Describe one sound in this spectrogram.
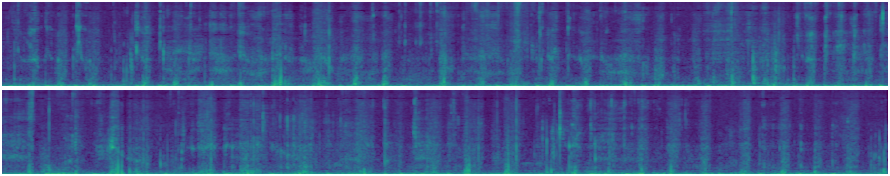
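A young woman slurps and sucks on a piece of fruit.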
